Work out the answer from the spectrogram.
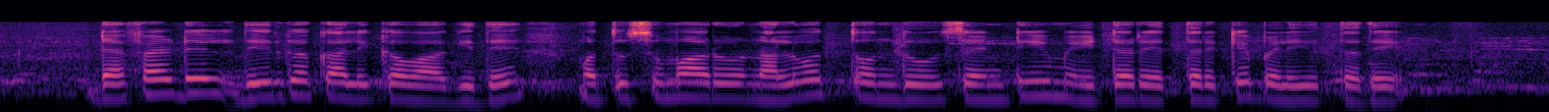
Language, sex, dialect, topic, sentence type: Kannada, female, Coastal/Dakshin, agriculture, statement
